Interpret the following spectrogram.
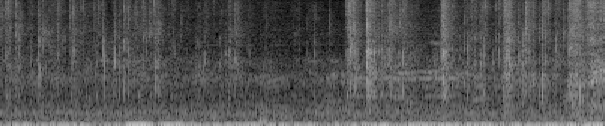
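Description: A stack of glossy trading cards being flipped through by hand. The cards slide and snap against each other in a run of quick rustles and clicks, busiest about halfway through and again near the end.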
